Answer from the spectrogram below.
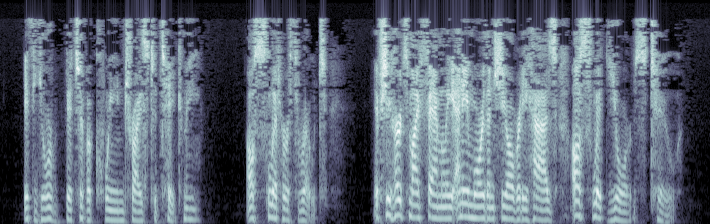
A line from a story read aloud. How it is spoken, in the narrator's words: Adian growled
